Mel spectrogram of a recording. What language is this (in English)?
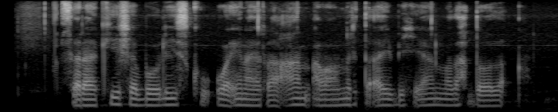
Somali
